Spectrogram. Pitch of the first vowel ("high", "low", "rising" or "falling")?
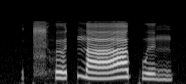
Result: rising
